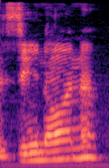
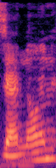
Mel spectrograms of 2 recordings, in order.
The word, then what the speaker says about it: xenon: of the word because X in front of a word will make a Z sound. E with a macro makes the E sound.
